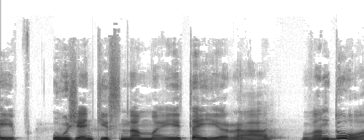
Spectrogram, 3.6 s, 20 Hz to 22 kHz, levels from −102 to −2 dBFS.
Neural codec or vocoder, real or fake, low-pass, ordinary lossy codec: vocoder, 44.1 kHz, 128 mel bands, Pupu-Vocoder; fake; 19.8 kHz; MP3, 96 kbps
